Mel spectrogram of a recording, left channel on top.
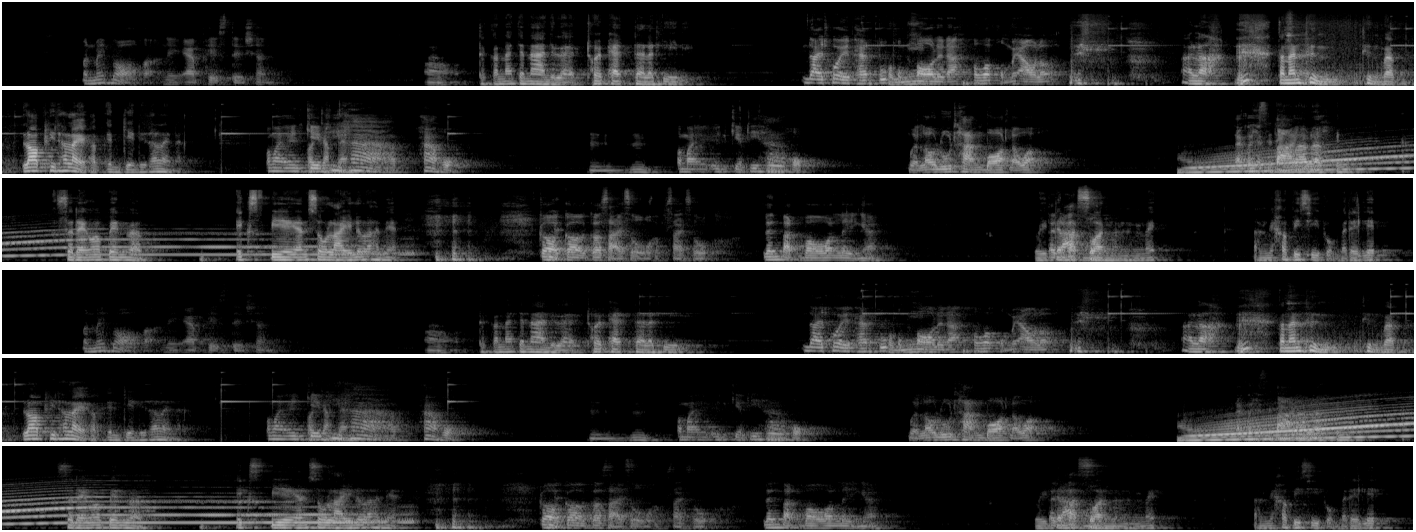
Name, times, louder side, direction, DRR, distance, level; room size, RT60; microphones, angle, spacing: voice 1, 0.8-2.7 8.0-11.6 12.8-13.2 16.8-18.8 20.9-22.2 23.2-24.6 26.4-27.4 32.5-35.5 35.9-37.1 38.7-39.3, left 3 dB, 80° left, 1.4 m, -31 dB
voice 2, 4.2-6.9 8.9-9.3 10.7-11.2 11.8-14.0 14.3-15.9 17.2-17.7 20.0-20.6 21.8-22.0 26.6-27.6 28.8-29.7 30.6-32.2 33.7-33.8 36.8-37.0 38.6-39.8 40.8-42.0, left 3 dB, 55° left, 1.2 m, -28 dB
sound 1, 6.4-6.8 7.3-7.4 8.6-9.4 11.1-11.8 13.9-14.7 15.5-15.7 16.3-17.2 18.6-18.7, right 2 dB, 15° right, 1.2 m, -44 dB
sound 2, 25.9-32.4, right 4 dB, 55° right, 0.8 m, -28 dB
21.0 x 17.0 x 8.5 m
head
